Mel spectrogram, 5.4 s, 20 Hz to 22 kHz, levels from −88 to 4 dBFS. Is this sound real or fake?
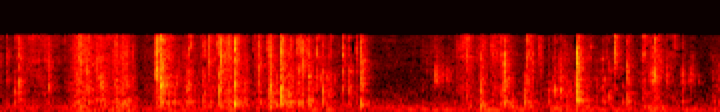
real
